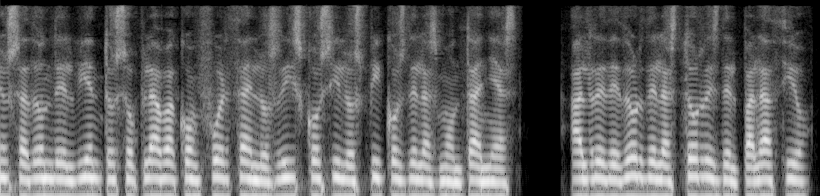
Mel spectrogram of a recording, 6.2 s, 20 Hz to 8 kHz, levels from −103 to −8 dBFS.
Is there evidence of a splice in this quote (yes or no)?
no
